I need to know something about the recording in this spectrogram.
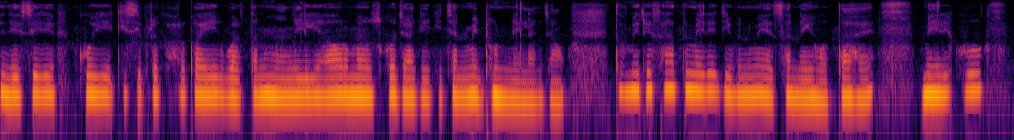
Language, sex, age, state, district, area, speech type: Hindi, female, 30-45, Madhya Pradesh, Bhopal, urban, spontaneous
